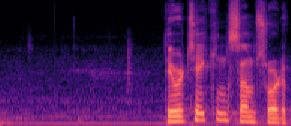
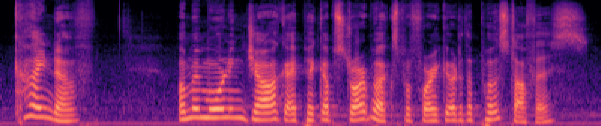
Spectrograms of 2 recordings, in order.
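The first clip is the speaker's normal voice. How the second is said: put-on high, eager young hero voice; cheerful boy voice; 10 semitones higher than usual. A narrator's reading. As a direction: answer brightly, like an earnest kid. Midoriya's cheerful reply.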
